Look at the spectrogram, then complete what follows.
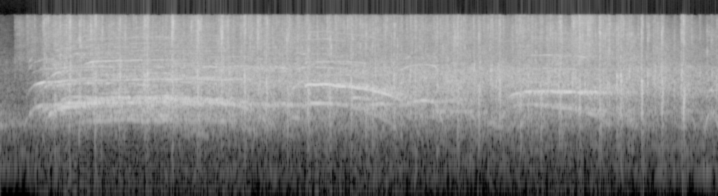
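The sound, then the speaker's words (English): Sustained applause from a sizable audience voting for a team, steady and loud for several seconds, with a few cheers and whoops rising above the clapping. “So, so if you can, if you believe that it's uh, for team payments, give me a round of applause.”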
